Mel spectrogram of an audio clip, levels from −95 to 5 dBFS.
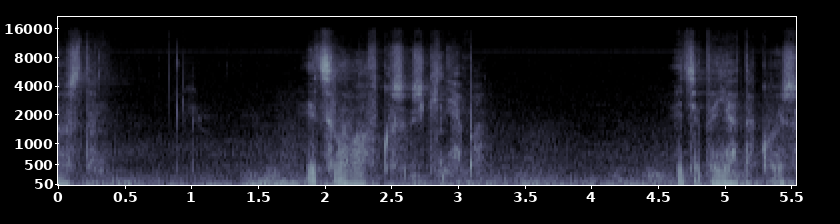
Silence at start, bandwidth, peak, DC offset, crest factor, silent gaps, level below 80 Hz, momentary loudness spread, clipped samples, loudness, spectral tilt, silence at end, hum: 0 s; 16 kHz; -16 dBFS; under 0.1%; 26 dB; none; -48 dBFS; 24 LU; under 0.1%; -39 LUFS; -2.5 dB/octave; 0 s; none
